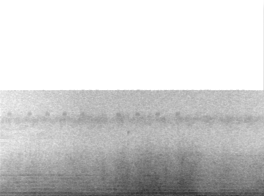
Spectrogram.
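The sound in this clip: An airplane passes over an old football field under the landing path to Toronto's International Airport. Its steady engine roar swells to a peak near the middle, then eases slightly, heard alone.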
